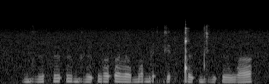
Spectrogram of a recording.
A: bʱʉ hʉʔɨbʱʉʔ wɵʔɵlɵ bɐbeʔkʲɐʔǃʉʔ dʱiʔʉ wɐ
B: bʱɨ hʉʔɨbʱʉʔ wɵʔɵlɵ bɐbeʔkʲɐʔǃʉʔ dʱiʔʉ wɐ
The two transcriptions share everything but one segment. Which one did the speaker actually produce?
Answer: B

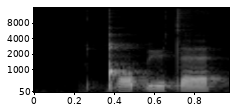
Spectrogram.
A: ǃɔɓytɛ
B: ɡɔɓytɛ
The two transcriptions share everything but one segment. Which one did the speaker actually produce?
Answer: A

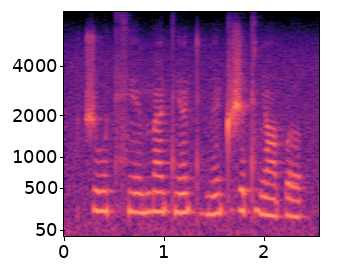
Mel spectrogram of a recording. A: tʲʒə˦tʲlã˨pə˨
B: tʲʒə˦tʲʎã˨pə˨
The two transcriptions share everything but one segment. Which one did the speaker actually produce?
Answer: B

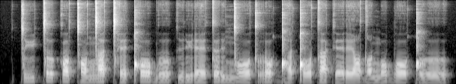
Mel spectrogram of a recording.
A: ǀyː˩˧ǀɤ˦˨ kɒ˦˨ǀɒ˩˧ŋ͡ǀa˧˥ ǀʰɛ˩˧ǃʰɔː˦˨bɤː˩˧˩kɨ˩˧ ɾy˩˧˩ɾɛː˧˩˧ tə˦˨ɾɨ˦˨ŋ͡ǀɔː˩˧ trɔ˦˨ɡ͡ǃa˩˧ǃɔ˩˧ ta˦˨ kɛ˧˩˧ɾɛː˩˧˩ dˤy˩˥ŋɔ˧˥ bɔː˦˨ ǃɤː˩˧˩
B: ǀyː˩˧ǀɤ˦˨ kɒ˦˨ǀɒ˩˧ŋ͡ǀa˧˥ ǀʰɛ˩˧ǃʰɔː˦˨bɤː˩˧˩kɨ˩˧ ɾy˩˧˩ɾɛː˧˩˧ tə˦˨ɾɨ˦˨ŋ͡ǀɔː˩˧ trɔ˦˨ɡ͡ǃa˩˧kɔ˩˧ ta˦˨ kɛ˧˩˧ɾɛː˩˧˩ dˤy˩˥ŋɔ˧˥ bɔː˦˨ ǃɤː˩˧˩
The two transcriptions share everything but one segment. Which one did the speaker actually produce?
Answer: A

